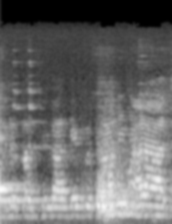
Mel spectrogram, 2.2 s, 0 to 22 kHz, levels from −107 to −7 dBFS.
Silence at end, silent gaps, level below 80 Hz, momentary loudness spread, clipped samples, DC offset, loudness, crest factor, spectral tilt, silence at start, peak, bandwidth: 0 s; none; -56 dBFS; 9 LU; under 0.1%; under 0.1%; -18 LUFS; 16 dB; -7 dB/octave; 0 s; -2 dBFS; 11.5 kHz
